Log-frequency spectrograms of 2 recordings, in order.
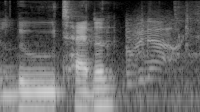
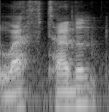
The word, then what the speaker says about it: lieutenant: I haven't had a chance to point out that the Americans will be getting mad cuz they call it lieutenant. We call it left tenant.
